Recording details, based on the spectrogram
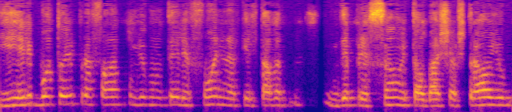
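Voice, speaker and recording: At a fairly quick pace, a man talks in a high pitch with a Rio de Janeiro accent and monotone, flat intonation. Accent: carioca. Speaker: journalist with Parkinson's. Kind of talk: casual live interview. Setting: Instagram live.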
